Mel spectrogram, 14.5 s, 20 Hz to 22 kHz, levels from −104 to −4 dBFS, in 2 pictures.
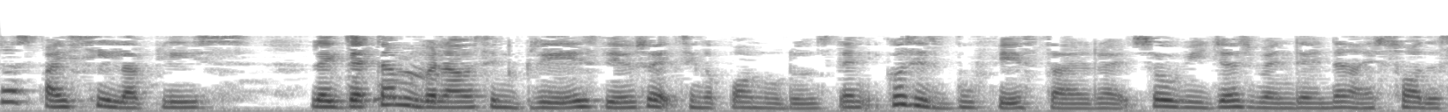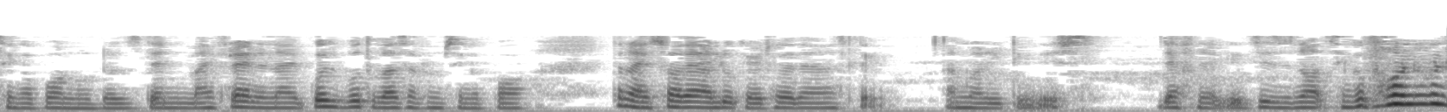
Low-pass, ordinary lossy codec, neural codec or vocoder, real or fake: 7.2 kHz; MP3, 24 kbps; none; real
